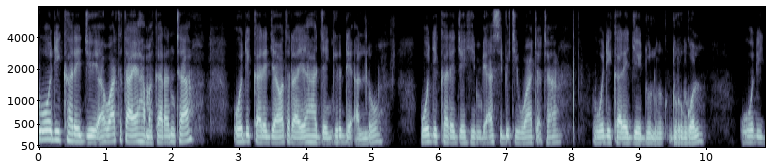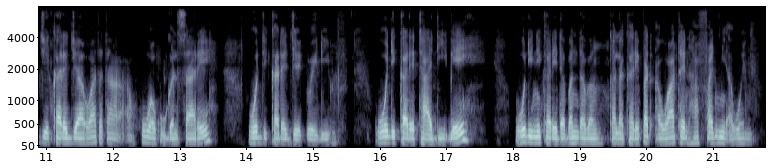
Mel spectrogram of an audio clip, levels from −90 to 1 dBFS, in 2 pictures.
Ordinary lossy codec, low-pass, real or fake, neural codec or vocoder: none; 7.2 kHz; fake; vocoder, 22.05 kHz, 80 mel bands, WaveNeXt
